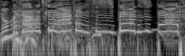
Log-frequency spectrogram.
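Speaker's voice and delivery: high panicky monster voice; mock panic. Friend voicing the worry monsters, high mock panic. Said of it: "the ones worrying, like".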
